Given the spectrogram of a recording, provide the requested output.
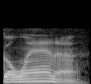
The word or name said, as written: goanna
